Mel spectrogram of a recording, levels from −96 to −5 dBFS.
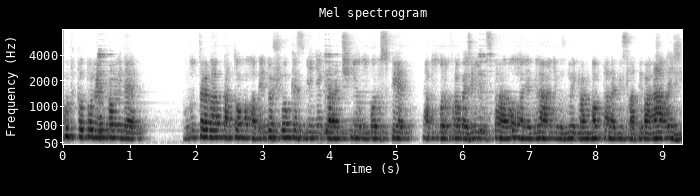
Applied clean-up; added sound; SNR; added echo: neural mask model DeepFilterNet 3.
